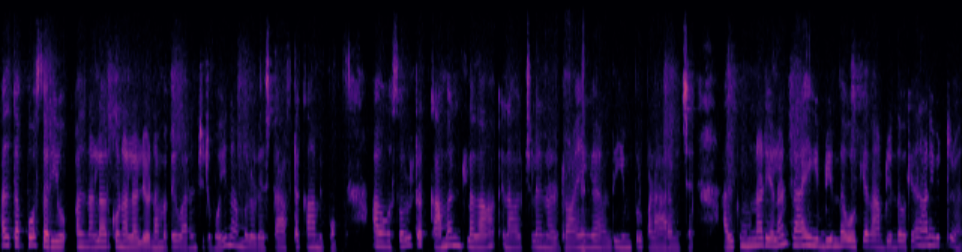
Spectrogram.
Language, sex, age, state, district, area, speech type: Tamil, female, 18-30, Tamil Nadu, Kallakurichi, rural, spontaneous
